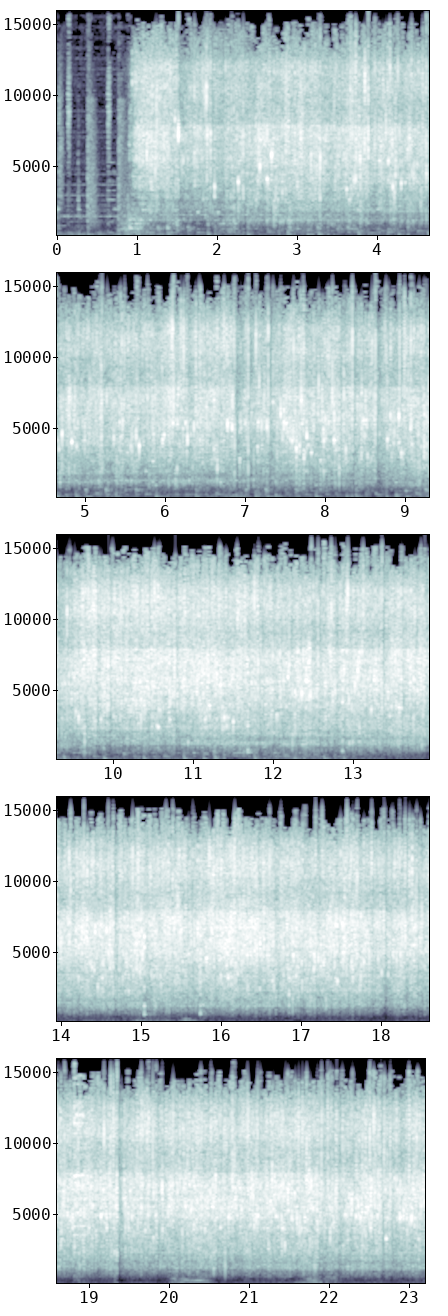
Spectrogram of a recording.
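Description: Sliced onion, carrot and sweet pepper sizzling in hot oil in a stainless steel frying pan, the sizzle starting suddenly about a second in as the vegetables go into the pan, with a spatula stirring them.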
